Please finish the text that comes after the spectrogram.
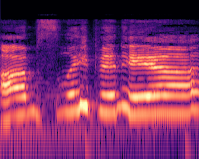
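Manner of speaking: weary New York voice, very high pitched. In a comedy bit about screaming on the street, playing a tired New York guy. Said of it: "That's a good character, tired New York guy".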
